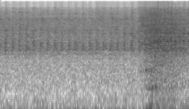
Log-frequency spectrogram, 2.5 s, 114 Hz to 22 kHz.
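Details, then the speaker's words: Freshly built 440 Magnum V8, first build with roller rockers and roller lifters: strong, smooth rumble climbing cleanly on throttle blips, no ticking or knock; sounds great, though one or two valves may need readjusting. "that was the first time I've ever done roller rockers and roller lifter so maybe a little earning curve there but it sounds great sounds wonderful"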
